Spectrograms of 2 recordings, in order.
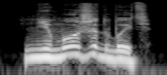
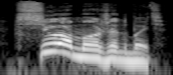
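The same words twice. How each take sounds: First: "Не может быть" with the weight on может; lightly voiced girl's disbelief, may hitting может; doubting disbelief. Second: "Всё может быть" with the weight on всё; captain's easy answer, всё leaned on; knowing reply. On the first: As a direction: stress on может, falling. Lena doubts the ointment. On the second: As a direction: stress on всё, falling. Captain answers her doubt. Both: A narrator's reading.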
